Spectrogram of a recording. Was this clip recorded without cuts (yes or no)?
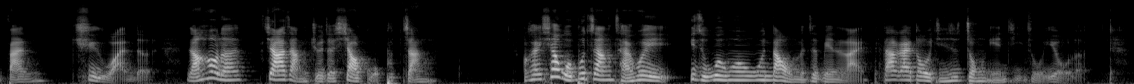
no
